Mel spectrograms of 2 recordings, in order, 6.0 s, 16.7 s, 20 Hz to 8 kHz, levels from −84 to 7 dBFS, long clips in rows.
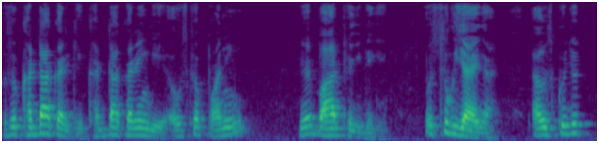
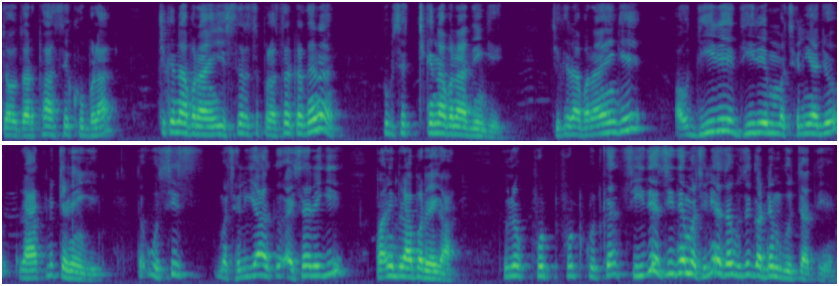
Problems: none marked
